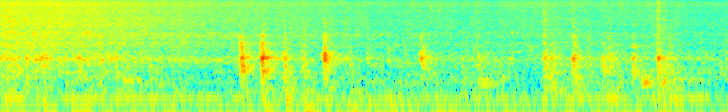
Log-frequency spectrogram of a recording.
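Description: Onions go into hot oil in a pan for a Kerala fish curry, giving a steady soft sizzle with several sharp crackles and stirring clicks close by, and no talking.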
